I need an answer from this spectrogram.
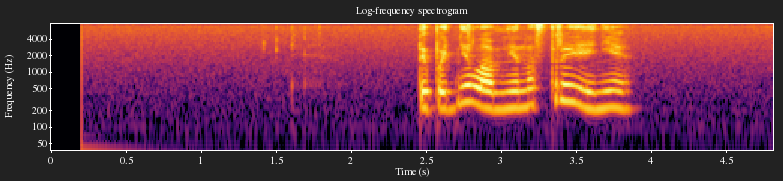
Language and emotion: Russian, positive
